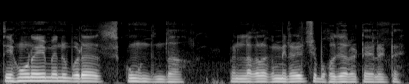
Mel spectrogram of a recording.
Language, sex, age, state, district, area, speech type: Punjabi, male, 30-45, Punjab, Hoshiarpur, rural, spontaneous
